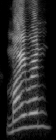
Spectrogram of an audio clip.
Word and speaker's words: Myron: So, I meet people like you and is it pronounced Myron?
